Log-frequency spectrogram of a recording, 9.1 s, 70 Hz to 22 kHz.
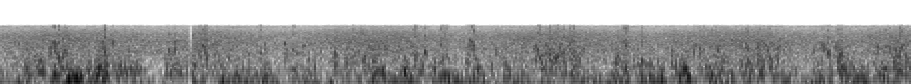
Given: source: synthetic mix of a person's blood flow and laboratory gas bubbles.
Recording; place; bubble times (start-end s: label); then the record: Doppler ultrasound of blood flow; precordium
0.21-0.79 s: bubbles
0.86-1.50 s: bubbles
1.63-2.21 s: bubbles
2.46-2.54 s: bubbles
2.56-2.71 s: bubbles
2.81-3.19 s: bubbles
3.33-3.96 s: bubbles
4.03-4.57 s: bubbles
4.64-4.83 s: bubbles
4.88-5.08 s: bubbles
5.29-5.88 s: bubbles
6.02-6.06 s: bubbles
6.08-6.67 s: bubbles
6.70-7.29 s: bubbles
7.36-7.86 s: bubbles
8.10-8.58 s: bubbles
8.73-9.12 s: bubbles
From the record:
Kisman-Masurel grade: 342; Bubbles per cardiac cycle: rolling drumbeat, 9 or more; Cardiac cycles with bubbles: 100%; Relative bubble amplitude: moderate (0.250 to 0.450); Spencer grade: 3 (all of the cardiac periods contain showers or single bubble signals, but not dominating or overriding the cardiac motion signals); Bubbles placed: anywhere in the cardiac cycle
